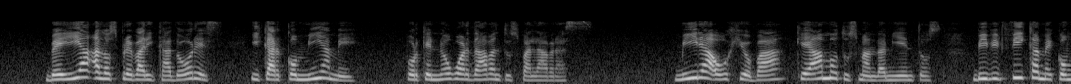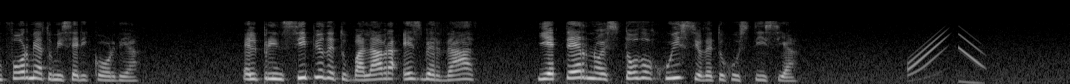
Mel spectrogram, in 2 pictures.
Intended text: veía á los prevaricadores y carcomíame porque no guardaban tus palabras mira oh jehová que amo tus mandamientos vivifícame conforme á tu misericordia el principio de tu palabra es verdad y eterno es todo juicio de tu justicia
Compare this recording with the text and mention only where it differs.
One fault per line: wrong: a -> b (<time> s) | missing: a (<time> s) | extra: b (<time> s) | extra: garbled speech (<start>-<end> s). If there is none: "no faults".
no faults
